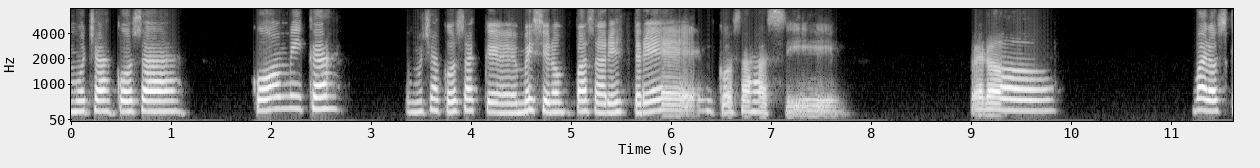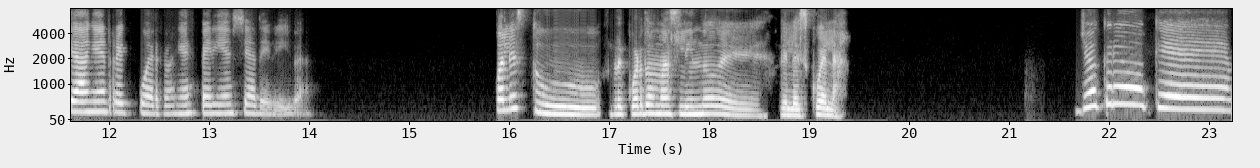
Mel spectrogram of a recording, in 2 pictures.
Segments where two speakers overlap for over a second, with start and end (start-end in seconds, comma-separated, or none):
none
